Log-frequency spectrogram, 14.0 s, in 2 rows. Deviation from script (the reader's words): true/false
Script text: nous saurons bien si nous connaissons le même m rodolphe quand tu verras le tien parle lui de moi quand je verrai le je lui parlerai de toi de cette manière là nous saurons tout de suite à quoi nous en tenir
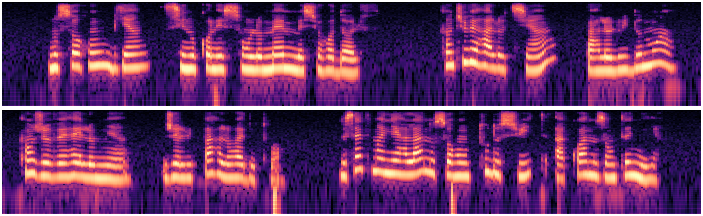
true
